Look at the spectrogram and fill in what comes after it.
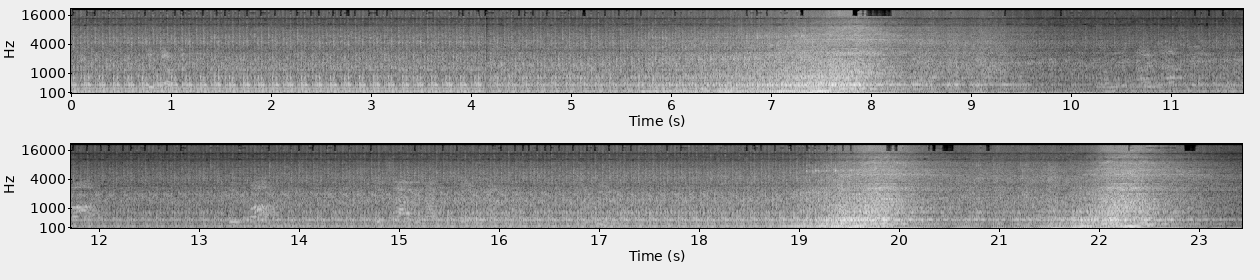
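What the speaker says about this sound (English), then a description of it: "That's just diesel shitty noise." A diesel car engine idles with a steady clattering drone and is revved in three loud surges. A voice speaks briefly over the idle.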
